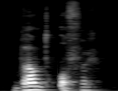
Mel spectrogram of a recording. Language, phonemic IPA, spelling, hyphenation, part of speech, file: Dutch, /ˈbrɑntˌɔ.fər/, brandoffer, brand‧of‧fer, noun, Nl-brandoffer.ogg
- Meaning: burnt offering, holocaust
